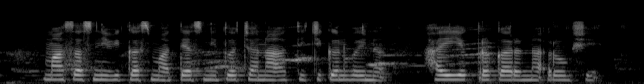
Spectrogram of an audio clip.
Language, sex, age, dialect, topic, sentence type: Marathi, female, 18-24, Northern Konkan, agriculture, statement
